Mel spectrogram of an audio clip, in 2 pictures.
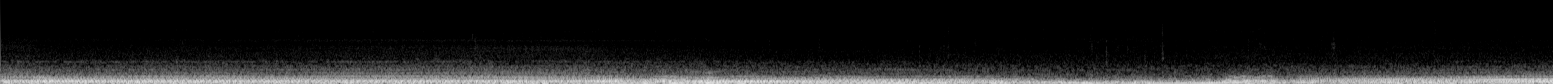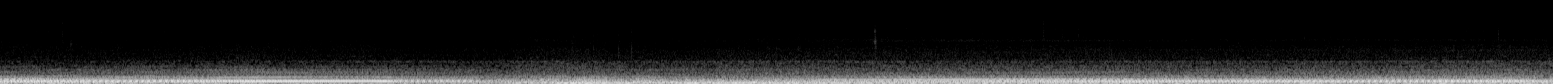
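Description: Ford Mustang GT's V8 engine heard from inside the cabin while cruising: a steady low drone that eases off about ten seconds in, then climbs in pitch as the car picks up speed, with another brief dip about twenty seconds in.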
